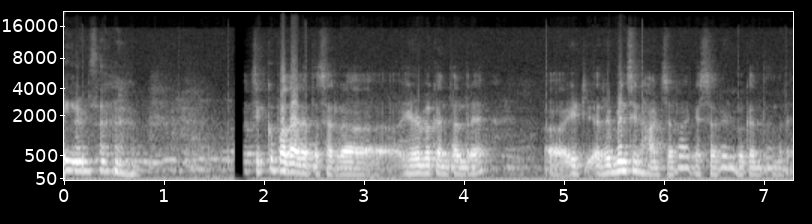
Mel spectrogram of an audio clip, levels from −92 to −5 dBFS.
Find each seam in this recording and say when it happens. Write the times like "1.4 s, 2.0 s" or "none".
2.0 s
